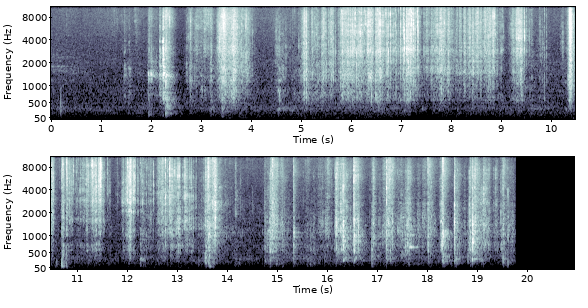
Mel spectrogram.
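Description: Rustling and crackling handling noise, as of a hand working in soil and handling a plastic box, in irregular bursts that start about two seconds in and cut off abruptly just before the end.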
